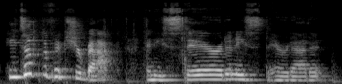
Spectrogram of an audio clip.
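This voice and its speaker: A woman teacher reading a children's storybook aloud in an expressive, explanatory way. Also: fairly high pitch, moderate pace.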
